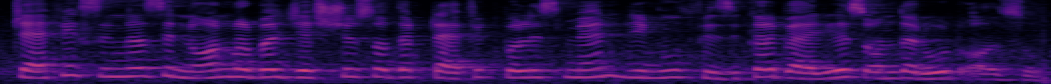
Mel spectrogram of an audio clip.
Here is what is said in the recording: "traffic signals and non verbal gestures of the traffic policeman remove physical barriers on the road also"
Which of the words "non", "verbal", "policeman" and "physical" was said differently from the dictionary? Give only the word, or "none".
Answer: none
